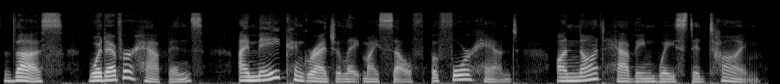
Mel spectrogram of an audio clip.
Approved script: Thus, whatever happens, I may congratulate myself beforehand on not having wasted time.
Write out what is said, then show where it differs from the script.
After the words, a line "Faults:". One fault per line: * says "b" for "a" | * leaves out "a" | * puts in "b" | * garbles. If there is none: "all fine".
Thus, whatever happens, I may congratulate myself beforehand on not having wasted time.
Faults:
all fine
